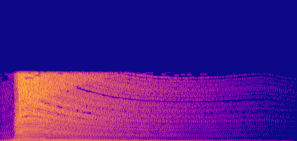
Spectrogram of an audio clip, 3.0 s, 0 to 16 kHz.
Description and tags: Artificial Simulated Space Sound 15
Artificial Simulated Space Sound
Created with Audacity by processing natural ambient sound recordings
